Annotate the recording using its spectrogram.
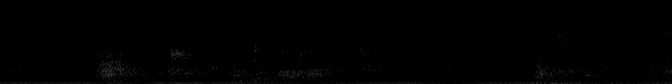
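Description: Sheet music pages rustle softly.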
